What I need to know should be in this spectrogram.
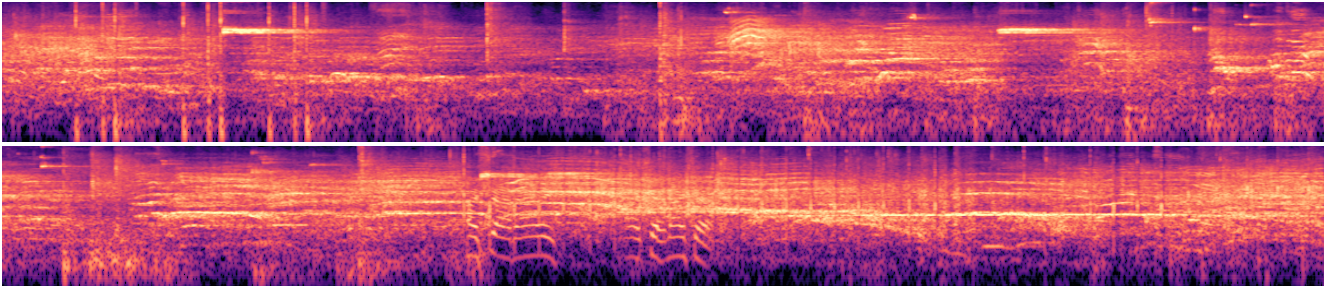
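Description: Young women shout and call out during play.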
